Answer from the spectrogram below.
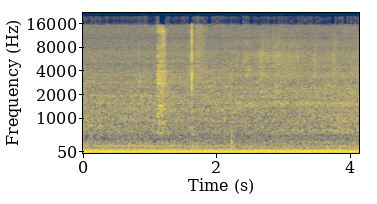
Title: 2007 Nissan Altima Rough Idle at cold start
